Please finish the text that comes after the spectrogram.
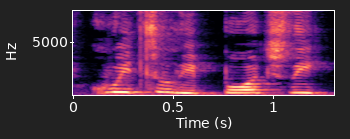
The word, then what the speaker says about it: Huitzilopochtli: Go ahead, try to pronounce that. Huitzilopochtli.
